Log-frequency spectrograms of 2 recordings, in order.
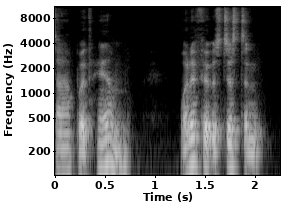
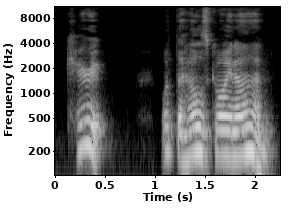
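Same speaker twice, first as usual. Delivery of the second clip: yell; 10 semitones higher than usual. A narrator's reading. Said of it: "and yelled".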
